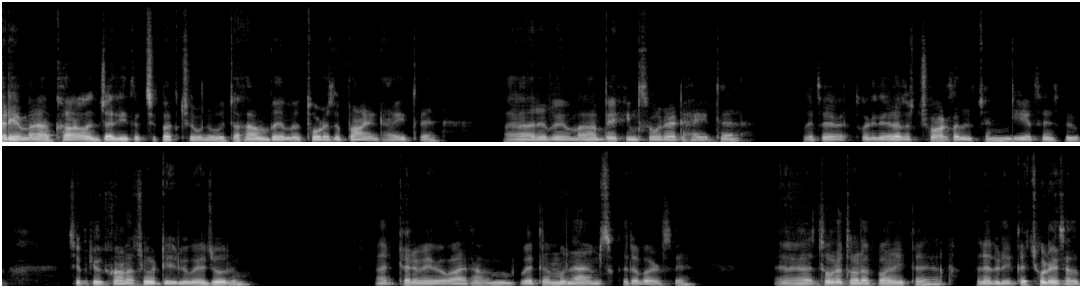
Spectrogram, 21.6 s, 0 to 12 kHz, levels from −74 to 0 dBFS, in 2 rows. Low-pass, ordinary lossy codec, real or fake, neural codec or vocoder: none; none; fake; codec, 24 kHz, 1 kbps, SNAC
